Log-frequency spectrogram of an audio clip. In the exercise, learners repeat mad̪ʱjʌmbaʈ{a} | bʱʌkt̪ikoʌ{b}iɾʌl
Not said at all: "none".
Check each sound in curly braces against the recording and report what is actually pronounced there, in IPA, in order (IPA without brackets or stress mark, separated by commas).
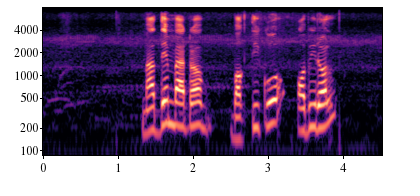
ʌ, b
